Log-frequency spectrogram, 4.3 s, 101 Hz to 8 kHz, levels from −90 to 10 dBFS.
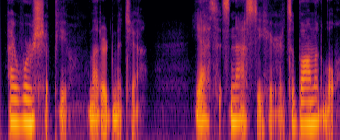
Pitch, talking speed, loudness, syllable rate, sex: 185 Hz, 155 wpm, -20 LUFS, 6.3 syllables/s, female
